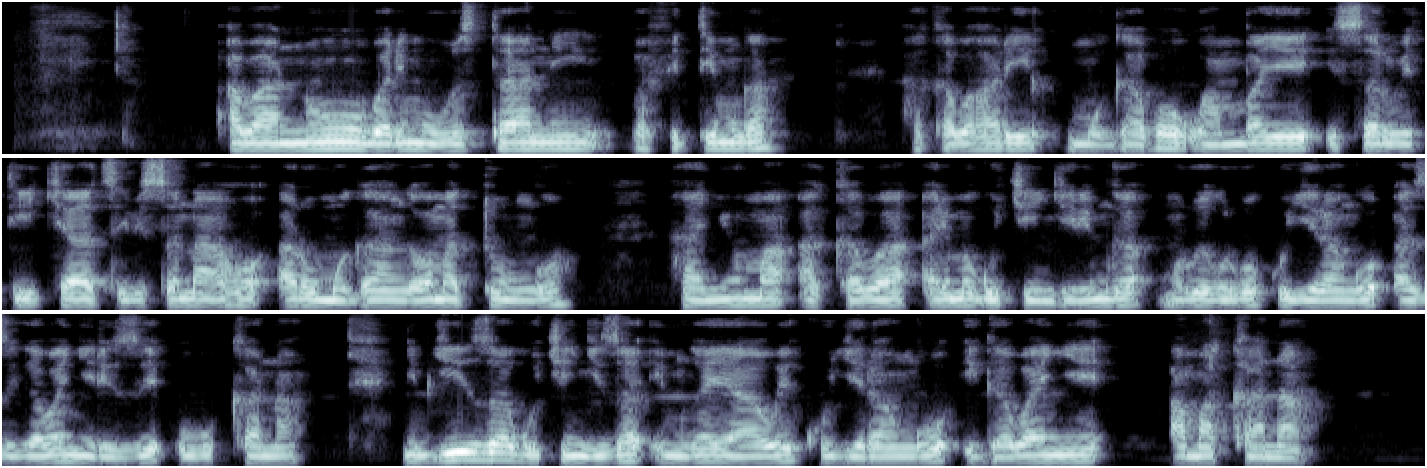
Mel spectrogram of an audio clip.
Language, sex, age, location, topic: Kinyarwanda, female, 25-35, Kigali, agriculture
